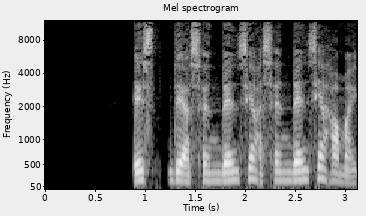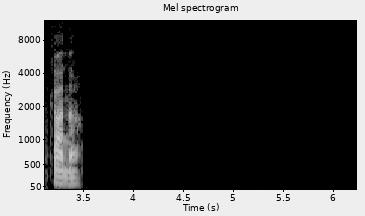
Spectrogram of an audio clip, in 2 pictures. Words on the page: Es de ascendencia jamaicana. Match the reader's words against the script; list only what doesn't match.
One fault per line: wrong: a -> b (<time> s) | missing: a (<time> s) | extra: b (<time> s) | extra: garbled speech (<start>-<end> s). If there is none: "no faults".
extra: ascendencia (2.1 s)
